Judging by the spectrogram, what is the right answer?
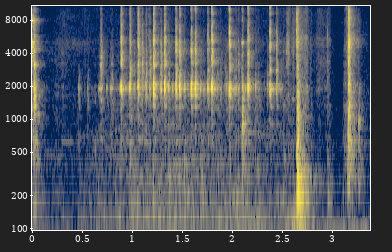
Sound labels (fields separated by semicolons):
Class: window; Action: closing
